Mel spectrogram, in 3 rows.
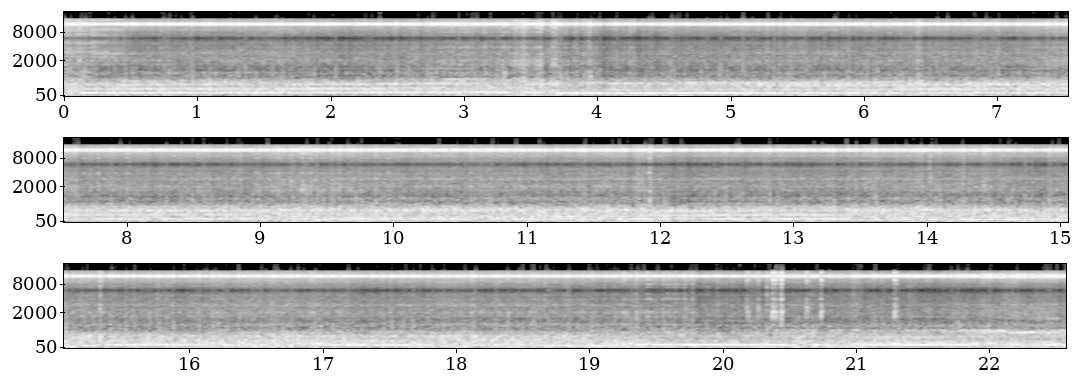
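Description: Renault Clio 172 Cup's 2.0-litre four-cylinder engine running hard, heard from inside the cabin along with road and wind noise. The engine note drops in pitch about three seconds in, and near the end it dips briefly before climbing again.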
